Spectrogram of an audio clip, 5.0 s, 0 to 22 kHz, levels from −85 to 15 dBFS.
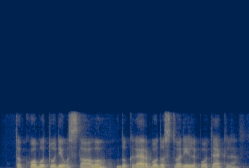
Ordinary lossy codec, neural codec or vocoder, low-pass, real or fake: none; codec, 16 kHz, 0.8 kbps, ZipCodec; 7.2 kHz; fake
